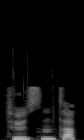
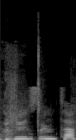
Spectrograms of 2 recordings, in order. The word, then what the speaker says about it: Tusen takk: Spell it for me. TUSEN space TAKK. Like tak skal du ha. Okay. Ready? Yep. Tusen takk.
